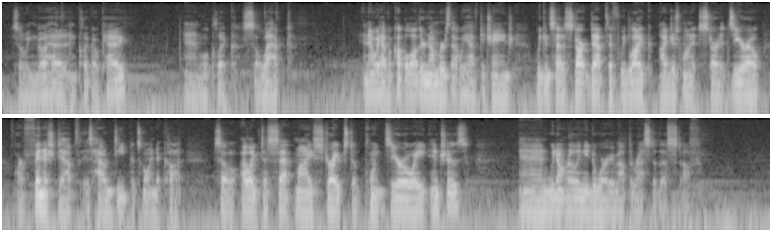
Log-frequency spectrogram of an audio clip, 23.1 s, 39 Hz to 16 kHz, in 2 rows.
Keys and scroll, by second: 21.5-22.2 typing.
